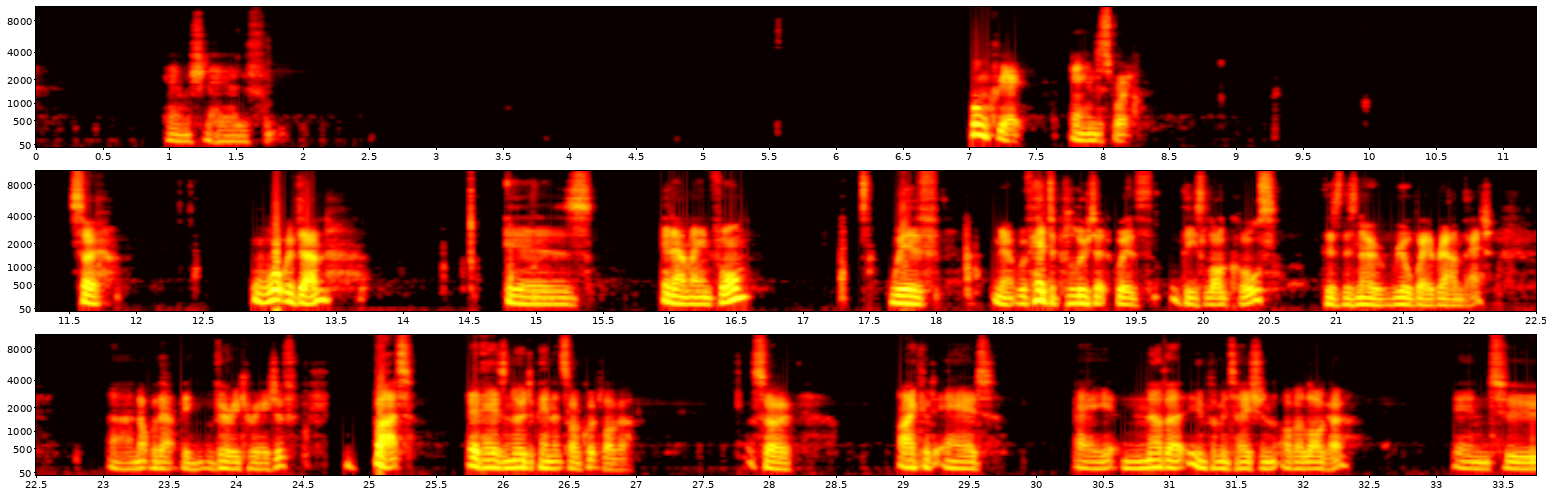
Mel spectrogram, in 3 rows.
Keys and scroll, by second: 14.3 ctrl+s.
